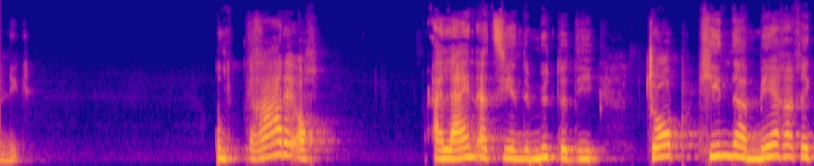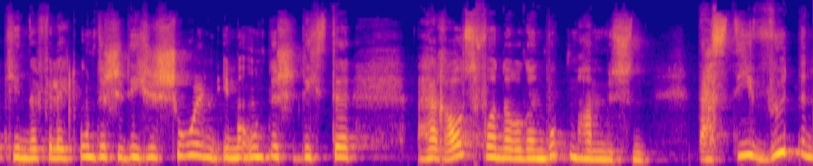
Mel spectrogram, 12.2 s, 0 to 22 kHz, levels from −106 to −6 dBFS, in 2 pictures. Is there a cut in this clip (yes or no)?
no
